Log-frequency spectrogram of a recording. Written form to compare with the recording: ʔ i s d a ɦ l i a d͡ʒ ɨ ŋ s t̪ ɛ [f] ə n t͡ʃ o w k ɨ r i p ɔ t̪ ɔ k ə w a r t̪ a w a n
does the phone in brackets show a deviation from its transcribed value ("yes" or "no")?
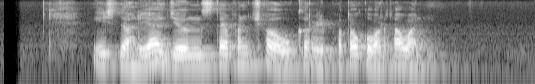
no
